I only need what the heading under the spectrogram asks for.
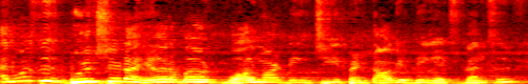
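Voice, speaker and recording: Speaking with an Indian accent, a man uses an extremely high pitch and lively intonation at a fairly quick pace. Room echo is audible. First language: Indian language. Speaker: student comedian. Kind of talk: stand-up. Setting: stage with audience.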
